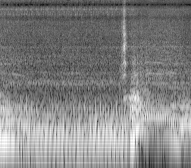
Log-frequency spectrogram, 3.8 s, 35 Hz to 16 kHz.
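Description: A car fitted with a Corsa Apex 3D cold air intake, its engine running at a steady low rumble before a sharp rev sweeps up and settles back down, loud and close with no talking.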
